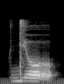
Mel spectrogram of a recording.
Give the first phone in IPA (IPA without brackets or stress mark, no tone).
dʲ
